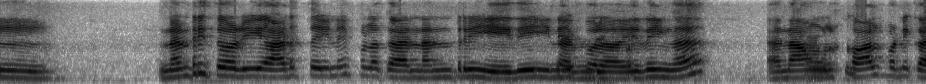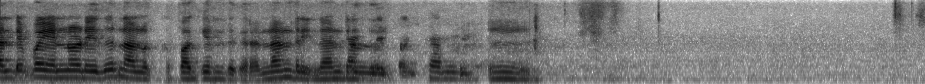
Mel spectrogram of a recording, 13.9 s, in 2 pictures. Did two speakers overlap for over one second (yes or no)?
no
